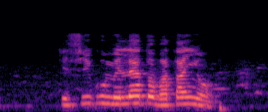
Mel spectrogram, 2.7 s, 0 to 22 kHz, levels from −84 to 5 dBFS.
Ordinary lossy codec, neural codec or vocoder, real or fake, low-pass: AAC, 48 kbps; none; real; 7.2 kHz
